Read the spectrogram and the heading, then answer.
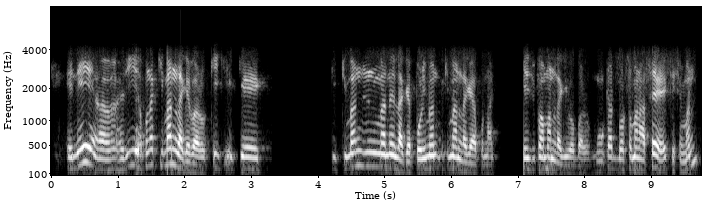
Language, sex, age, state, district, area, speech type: Assamese, male, 60+, Assam, Sonitpur, urban, conversation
